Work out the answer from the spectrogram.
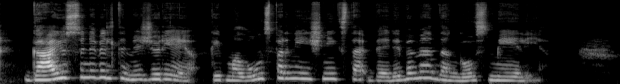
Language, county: Lithuanian, Klaipėda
